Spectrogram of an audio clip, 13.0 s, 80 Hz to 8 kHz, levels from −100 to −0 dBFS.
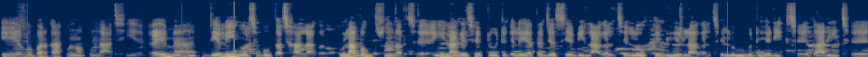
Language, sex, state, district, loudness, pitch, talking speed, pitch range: Maithili, female, Bihar, Madhepura, -31 LUFS, 180 Hz, 170 wpm, 155-240 Hz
